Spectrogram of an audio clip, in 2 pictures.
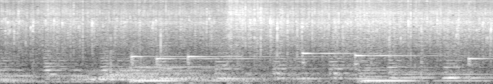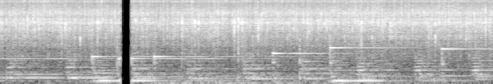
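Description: Onion, garlic, lemongrass and Sichuan peppercorns sizzling in hot oil in a nonstick wok as the sliced ingredients are tipped in: a steady frying hiss. Gentle background music with held melody and bass notes plays over it, and the sound cuts out for an instant about six seconds in.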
